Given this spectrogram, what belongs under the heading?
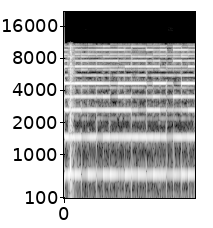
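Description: An alarm clock bell rings in the video game Castle of Dr. Brain, a rapid metallic trill with steady, evenly spaced strikes that sounds close and synthetic.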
